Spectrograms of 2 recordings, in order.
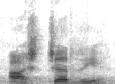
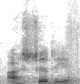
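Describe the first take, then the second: First: आश्चर्य with clear aash-charya; correct pronunciation. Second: आश्चर्य said as aacharya without the sh; wrong pronunciation. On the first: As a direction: sound the sh in आश्चर्य. (आश्चर्य का शुद्ध उच्चारण) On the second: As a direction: drop the sh in आश्चर्य. (आश्चर्य का गलत उच्चारण) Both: Shown as a demonstration. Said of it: "इसको हम बोलेंगे".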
